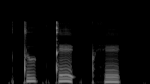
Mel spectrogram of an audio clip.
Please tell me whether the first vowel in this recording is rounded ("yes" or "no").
no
